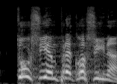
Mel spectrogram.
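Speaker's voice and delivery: sounding angry. Demonstrating how a spanish phrase can start a fight, saying it in an angry tone. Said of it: "con un tono enojado".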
